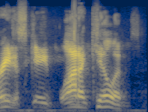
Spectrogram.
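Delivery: senile, befuddled, lost-sounding delivery. Imagining a scene and acting out a confused line: senile Al Pacino impression. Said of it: "fucking Al Pacino is, like, completely senile".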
